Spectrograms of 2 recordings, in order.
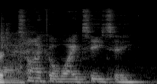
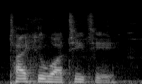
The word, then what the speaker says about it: Taika Waititi: Taika Waititi. – Taika Waititi. – Taika Waititi. – Waititi. – Yeah, the Kiwi. – Yeah, the Kiwi. I love how it has a pronunciation guide. – Taika Waititi.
